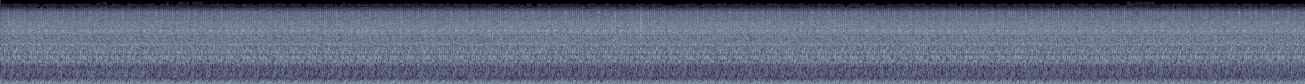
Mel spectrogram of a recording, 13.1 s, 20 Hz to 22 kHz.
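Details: Ford 7.3 Power Stroke diesel after fixing a battery cable connection that caused slow cranking (aiming for about 14.2 V on both batteries): steady, even idle with smooth low rumble and clatter, no misses or stumbles; normal idle.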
